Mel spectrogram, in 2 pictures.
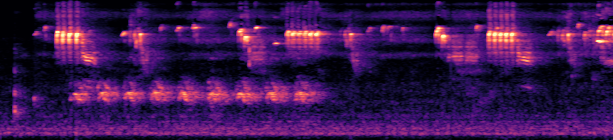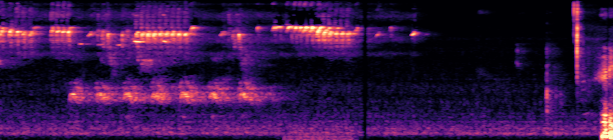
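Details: Black-capped Chickadee mobbing alarm call, given on detecting a predator to warn others and draw nearby small birds to swarm it: high, harsh buzzy bursts mixed with quick runs of repeated notes.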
